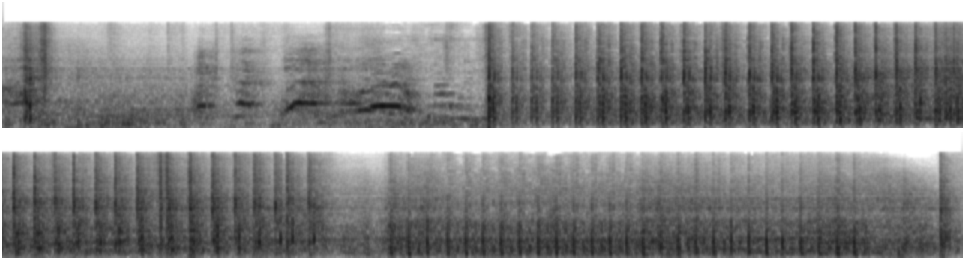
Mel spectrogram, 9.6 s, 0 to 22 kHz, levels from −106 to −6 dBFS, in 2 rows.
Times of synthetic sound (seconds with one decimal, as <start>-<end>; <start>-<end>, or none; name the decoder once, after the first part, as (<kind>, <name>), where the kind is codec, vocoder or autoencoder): 0.0-1.9 (autoencoder, DAC-VAE); 4.2-7.0; 8.0-9.6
